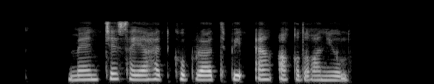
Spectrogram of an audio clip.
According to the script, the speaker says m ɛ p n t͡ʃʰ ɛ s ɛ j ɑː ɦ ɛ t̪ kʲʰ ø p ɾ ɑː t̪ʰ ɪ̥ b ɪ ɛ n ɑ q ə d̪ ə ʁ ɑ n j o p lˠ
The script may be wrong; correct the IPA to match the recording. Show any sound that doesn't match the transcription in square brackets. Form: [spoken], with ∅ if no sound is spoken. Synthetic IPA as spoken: m ɛ [∅] n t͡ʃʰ ɛ s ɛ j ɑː ɦ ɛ t̪ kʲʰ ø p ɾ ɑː t̪ʰ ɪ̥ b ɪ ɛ [ŋ] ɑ q ə d̪ ə ʁ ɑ n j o [∅] lˠ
